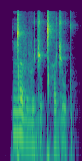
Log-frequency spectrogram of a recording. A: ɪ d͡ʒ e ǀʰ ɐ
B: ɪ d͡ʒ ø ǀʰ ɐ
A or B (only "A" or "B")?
B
